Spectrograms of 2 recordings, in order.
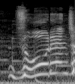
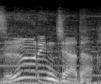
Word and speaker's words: Zoo Rangers: Those guys...um, the Zou Rangers! Orange Eagle: It's ZOO Rangers! Don't mispronounce it!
